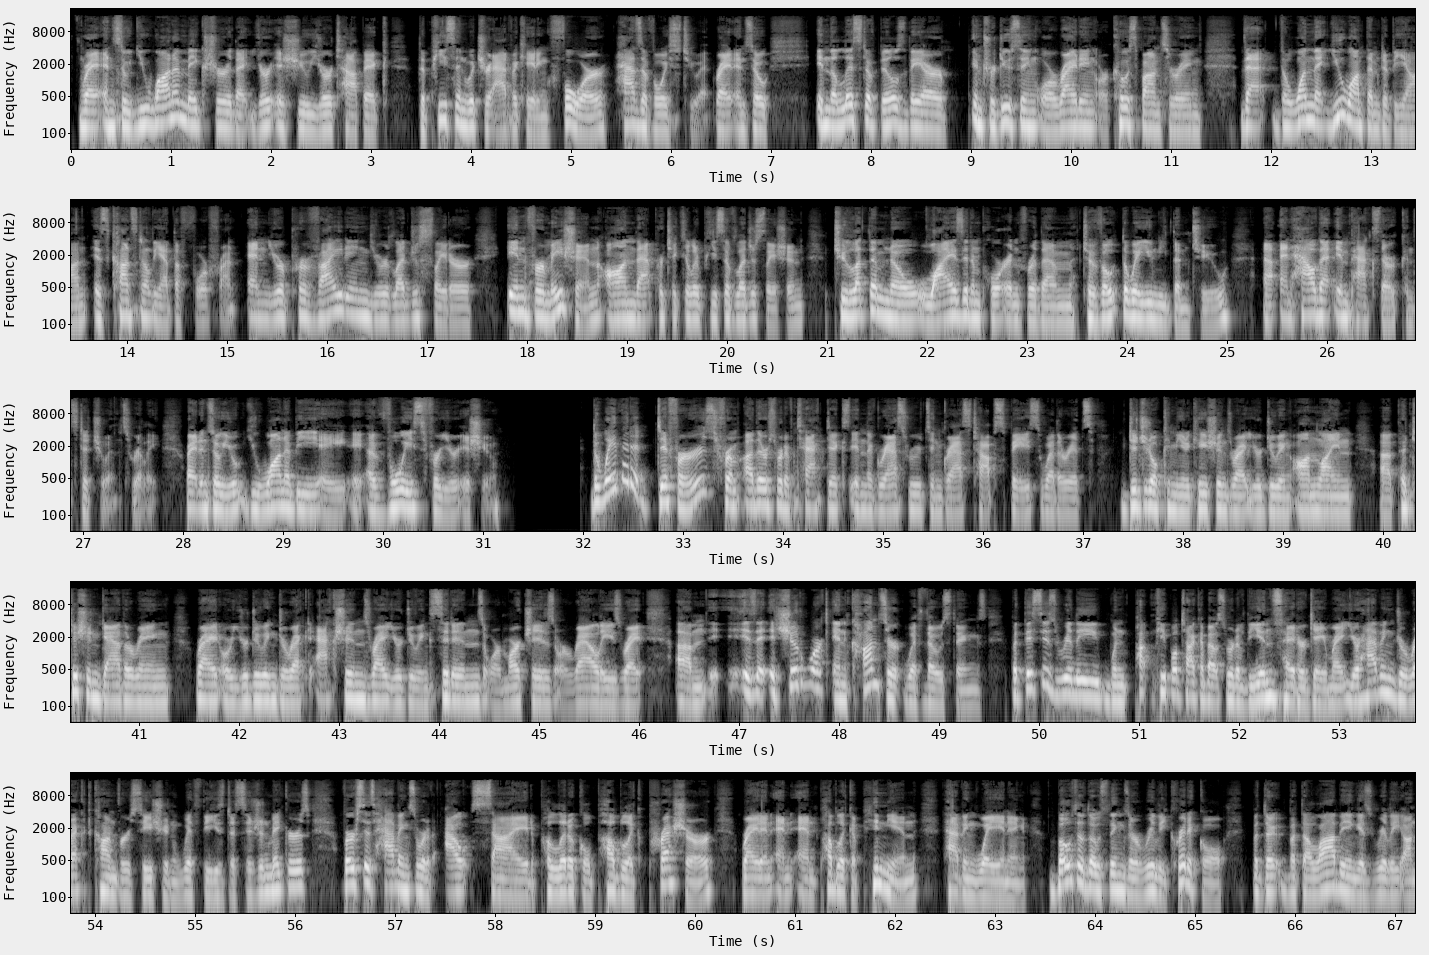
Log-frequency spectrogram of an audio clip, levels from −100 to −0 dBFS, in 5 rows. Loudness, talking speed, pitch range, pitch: -20 LUFS, 195 wpm, 115-140 Hz, 125 Hz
